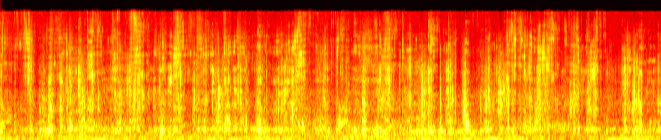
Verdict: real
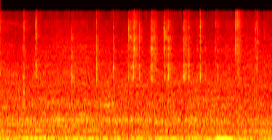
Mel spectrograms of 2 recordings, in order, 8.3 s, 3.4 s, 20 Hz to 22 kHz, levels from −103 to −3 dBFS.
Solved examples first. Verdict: fake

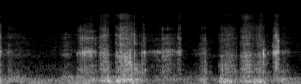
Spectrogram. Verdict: fake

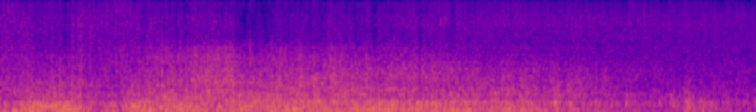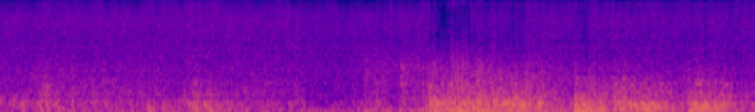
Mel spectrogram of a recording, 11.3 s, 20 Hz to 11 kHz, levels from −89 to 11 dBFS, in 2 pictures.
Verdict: fake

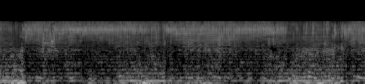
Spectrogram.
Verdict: fake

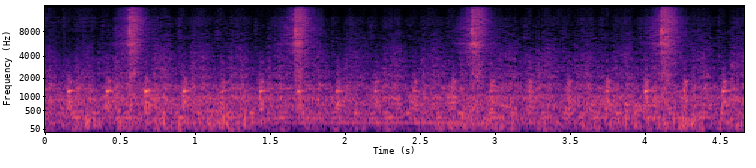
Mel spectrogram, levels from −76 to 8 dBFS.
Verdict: real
